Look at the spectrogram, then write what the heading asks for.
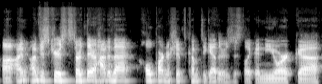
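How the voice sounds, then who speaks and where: A man's voice: mid-range voice, fairly even intonation, quick pace, sharp tone. A man hosting an interview, chatty and enthusiastic, asking long rambling questions. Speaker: podcast host, interviewer. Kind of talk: casual interview conversation.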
